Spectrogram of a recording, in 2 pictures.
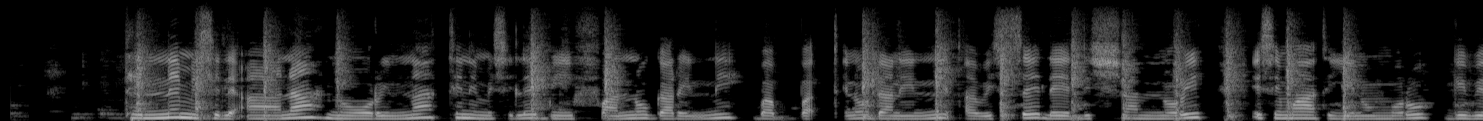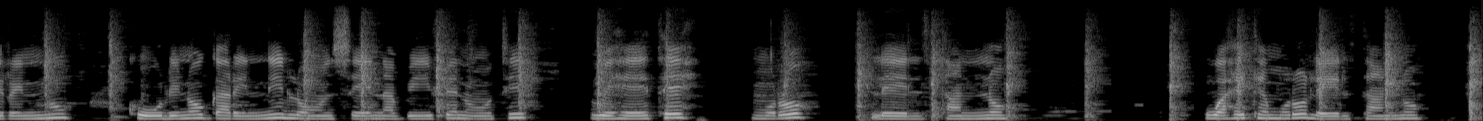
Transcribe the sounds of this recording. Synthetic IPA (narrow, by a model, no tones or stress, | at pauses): t̪ɛnːɛmɪsɪlɛ̰ʔaːnɐnoːɾɪnːɐt̪ːɪnɪmɪsɪlɛbiːfːɐnːɔɡɐɾɪnːɪbɐbːɐt̪ʼːɪnɔd̪ɐnɪnːɪt̪ʼɐwɪsːɛle̞ːlːɪʃːɐnːɔɾɪʔɪsɪmaːt̪ɪjɪnʊmʊɾɔɡɪbɪɾɪnːʊkʰuːlɪnɔɡɐɾɪnːɪlo̞ːnseːnːɐbiːfɛnoːt̪ɪ | wɛɦeːt̪ɛ | mʊɾɔ | leːlt̪ɐnːɔ | wɐɦɛt̪ɛmʊɾɔleːlt̪ɐnːɔ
